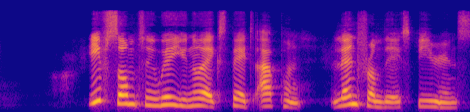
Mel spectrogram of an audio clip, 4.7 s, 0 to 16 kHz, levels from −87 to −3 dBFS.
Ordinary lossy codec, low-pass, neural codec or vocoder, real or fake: none; 10.8 kHz; codec, 16 kHz in and 24 kHz out, 0.9 kbps, LongCat-Audio-Codec, fine tuned four codebook decoder; fake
